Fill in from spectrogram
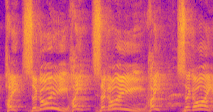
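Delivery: high-pitched, drawn-out Japanese cries; mock Japanese actor exclaiming over and over; kabuki porn performer. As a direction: squeal it out in a high put-on voice. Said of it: "He kept saying".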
